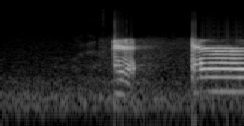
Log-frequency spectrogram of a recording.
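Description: A telephone caller's voice coming back over the phone line, thin and cut off at the top: a short call about a second in, then a held, drawn-out voice near the end. Before it, about a second of near silence on the dropped line.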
